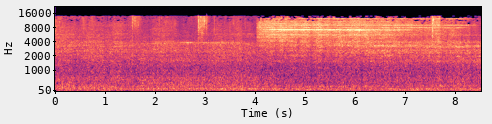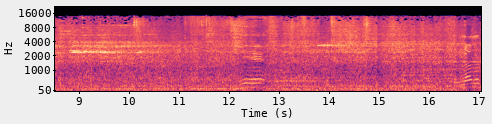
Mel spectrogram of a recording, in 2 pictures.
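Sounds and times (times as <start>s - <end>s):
rail cars rumbling on track: 0.0s - 17.0s
high-pitched wheel squeal: 4.0s - 10.7s, 13.6s - 14.6s.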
